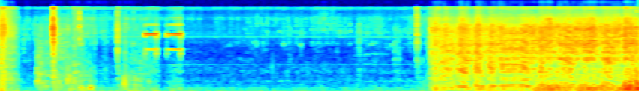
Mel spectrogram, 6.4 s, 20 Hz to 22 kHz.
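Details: BMW Z3 engine long sat, no-start and misfire: brief cranking and clatter, pause, then catches with uneven wavering beat; owner suspects plug/coil issue.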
